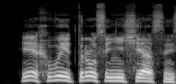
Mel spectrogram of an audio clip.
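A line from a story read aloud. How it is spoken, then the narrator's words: Angry shout. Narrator (Russian): сердито закричал Рыж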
